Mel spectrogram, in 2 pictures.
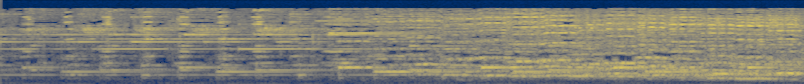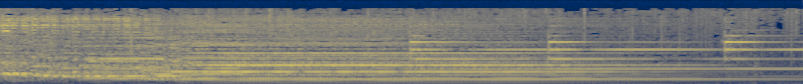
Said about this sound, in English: Alice, what are those bells?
